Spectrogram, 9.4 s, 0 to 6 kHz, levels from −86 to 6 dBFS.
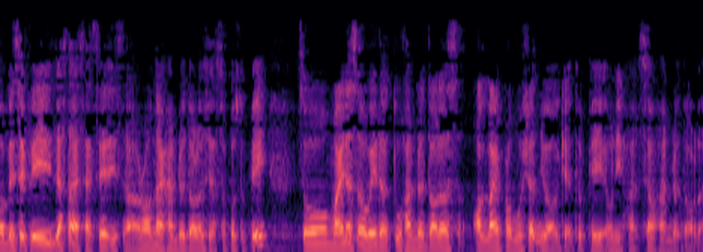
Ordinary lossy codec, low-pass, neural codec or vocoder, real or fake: MP3, 24 kbps; 5.4 kHz; none; real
